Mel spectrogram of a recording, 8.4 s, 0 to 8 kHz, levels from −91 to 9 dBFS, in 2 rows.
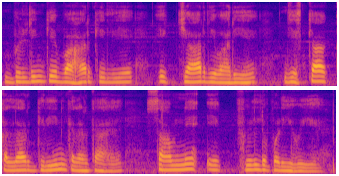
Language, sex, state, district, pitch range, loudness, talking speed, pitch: Hindi, male, Bihar, West Champaran, 140-165 Hz, -17 LUFS, 150 wpm, 155 Hz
